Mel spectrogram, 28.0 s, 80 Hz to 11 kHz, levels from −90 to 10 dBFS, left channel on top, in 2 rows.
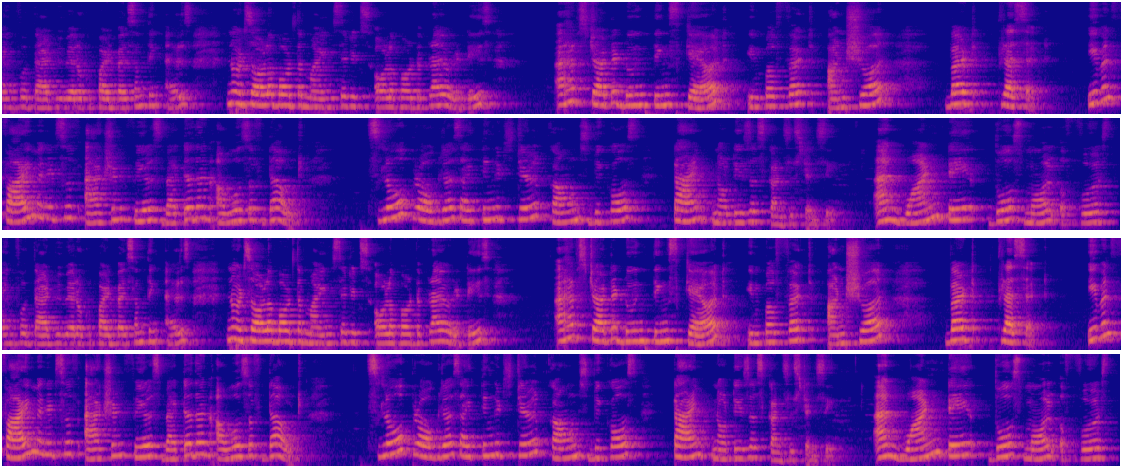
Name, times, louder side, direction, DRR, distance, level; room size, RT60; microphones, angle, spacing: voice 1, 0.0-6.1 6.9-9.1 9.3-11.4 11.8-12.2 12.5-12.9 13.6-17.7 18.7-21.9 22.4-24.4 24.9-27.8, right 2 dB, 45° right, 6 dB, 1.0 m, -31 dB
18.0 x 6.3 x 3.4 m, 0.75 s
head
